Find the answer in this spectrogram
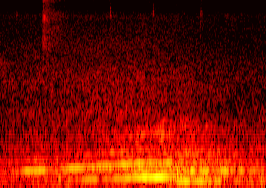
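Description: A car engine passing close by, its note rising and growing louder to a peak about a second in, then dropping lower as it goes past.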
